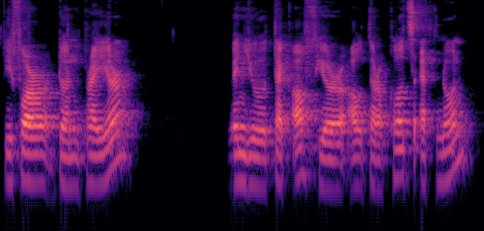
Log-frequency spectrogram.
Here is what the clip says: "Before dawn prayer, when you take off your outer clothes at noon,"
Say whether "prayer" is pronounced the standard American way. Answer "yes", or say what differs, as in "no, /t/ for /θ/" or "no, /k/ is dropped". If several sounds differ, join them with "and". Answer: yes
